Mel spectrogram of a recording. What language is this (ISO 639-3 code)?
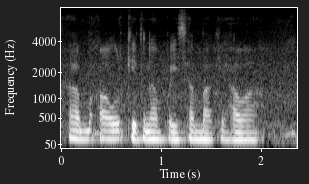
bho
